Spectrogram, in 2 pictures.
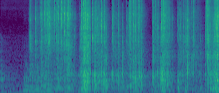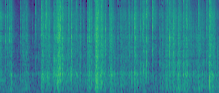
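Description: Thin clear plastic parts bag crinkling and rustling as it is handled, a dense run of crackles starting about half a second in.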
